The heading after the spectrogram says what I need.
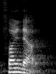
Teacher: Find out, make a link between D and O.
